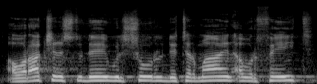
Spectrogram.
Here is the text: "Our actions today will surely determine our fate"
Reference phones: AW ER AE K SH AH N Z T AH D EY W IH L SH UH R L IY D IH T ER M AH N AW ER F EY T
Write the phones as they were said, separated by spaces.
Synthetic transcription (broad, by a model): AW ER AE K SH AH N S T AH D EY W IH L SH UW R L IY D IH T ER M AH N AW ER F EY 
